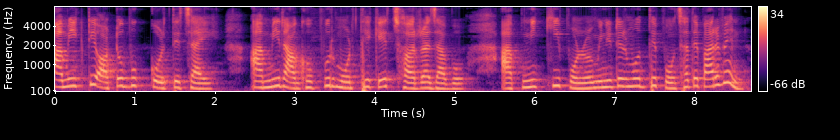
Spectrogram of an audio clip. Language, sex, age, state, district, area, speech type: Bengali, female, 30-45, West Bengal, Purulia, rural, spontaneous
